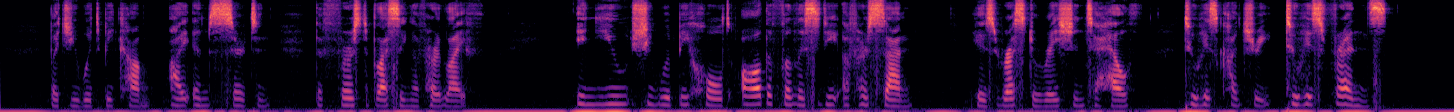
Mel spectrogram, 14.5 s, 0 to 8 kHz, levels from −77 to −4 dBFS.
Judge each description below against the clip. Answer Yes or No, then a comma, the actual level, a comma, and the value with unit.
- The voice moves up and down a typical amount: Yes, average, 3.9 semitones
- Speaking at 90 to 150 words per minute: Yes, average, 140 wpm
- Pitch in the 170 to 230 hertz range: Yes, medium, 185 Hz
